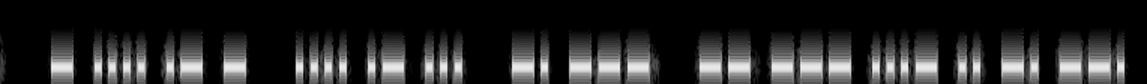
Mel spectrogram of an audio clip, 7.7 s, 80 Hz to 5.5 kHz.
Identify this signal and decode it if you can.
Morse code, heard as a keyed tone, about 25 wpm, 600 Hz. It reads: THAT HAS NO MOVING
